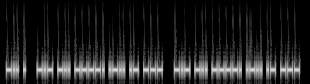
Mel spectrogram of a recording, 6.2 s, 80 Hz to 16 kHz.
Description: Morse code, heard as a keyed tone, about 40 wpm, 700 Hz. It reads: DE KD9LAO KD9LAO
